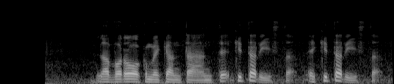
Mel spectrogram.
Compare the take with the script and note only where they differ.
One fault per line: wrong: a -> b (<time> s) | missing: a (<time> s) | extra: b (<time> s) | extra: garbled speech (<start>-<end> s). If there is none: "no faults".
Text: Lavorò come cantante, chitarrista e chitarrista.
no faults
